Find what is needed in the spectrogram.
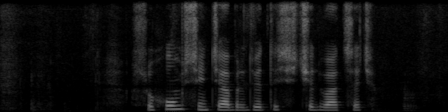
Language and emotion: Russian, neutral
